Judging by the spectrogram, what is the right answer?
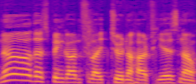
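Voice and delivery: put-on Indian accent. Retelling a phone call, quoting the woman who answered; Indian accent. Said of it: "Don't know what that accent".

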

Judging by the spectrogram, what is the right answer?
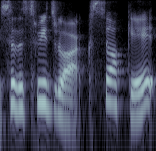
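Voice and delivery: badly done, fake put-on British accent. Speaker caps a point about the eight-hour workday in a bad fake British accent. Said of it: "That's a British accent".

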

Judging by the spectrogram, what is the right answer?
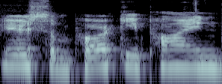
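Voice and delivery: put-on high-pitched elderly doctor voice. Playing a doctor character, in an old-man doctor voice. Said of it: "Sounds like an 80-year-old [name]".

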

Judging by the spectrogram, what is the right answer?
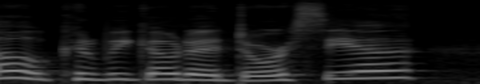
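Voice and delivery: slow, shy, hesitant, acted-out voice. Retelling a movie scene, a woman asking for a restaurant: imitating someone speaking shyly. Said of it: "she kinda goes shyly".

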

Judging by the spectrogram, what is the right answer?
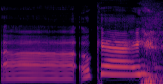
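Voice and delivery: the word okay said awkwardly and uneasily.

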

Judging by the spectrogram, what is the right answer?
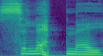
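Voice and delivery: hissed between clenched, gritted teeth. Narrator reads her own reply to a man whose breath reeks of alcohol, hissed through clenched teeth. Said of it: "väser jag genom sammanbitna tänder".

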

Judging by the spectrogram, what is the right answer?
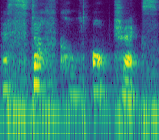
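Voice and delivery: spoken quietly. Bridie speaks to Dan O'Ryan, who is having trouble with his eyes, quietly. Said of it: "Bridie said quietly to Dan O'Ryan".

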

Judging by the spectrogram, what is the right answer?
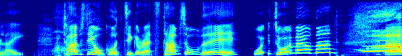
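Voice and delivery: Geordie accent, high and sing-song. On a podcast, co-hosts urge the speaker to show off a Newcastle accent. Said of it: "I can talk like Newcastle".

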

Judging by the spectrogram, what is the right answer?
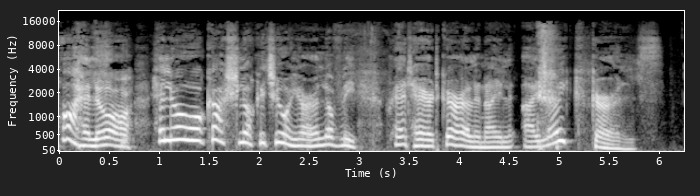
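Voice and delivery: bad, fake put-on Irish accent. Imitating the Irish guy in a film, in a bad Irish accent. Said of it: "has got a bad Irish accent".

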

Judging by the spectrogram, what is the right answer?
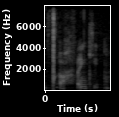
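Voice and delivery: tearful voice, talking through tears. Thanking another speaker for a compliment on the poems, crying while talking. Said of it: "Sorry, I cry a lot".

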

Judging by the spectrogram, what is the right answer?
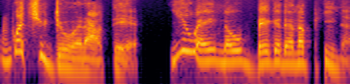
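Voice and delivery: mock condescending, belittling jeer with swooping pitch. Retelling a ballplayer taunting a pitcher: imitating a condescending remark. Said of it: "he says in a very condescending fashion".

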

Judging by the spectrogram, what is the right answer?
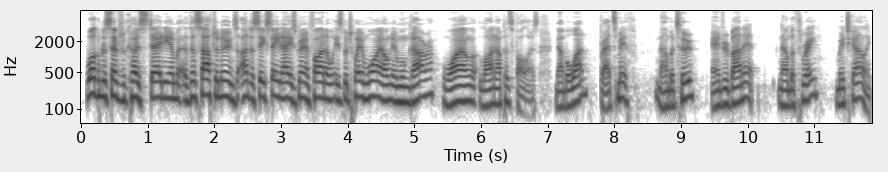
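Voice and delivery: sports ground PA announcer. Asked for a taste of the announcer voice, introducing players: stadium announcer voice. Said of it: "Now give me some players coming onto the field".

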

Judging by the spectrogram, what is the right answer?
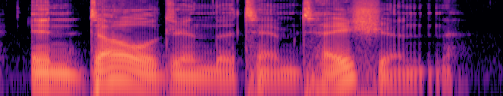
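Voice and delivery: grumbly, very low late-night commercial voiceover. Taking turns voicing a chocolate ad line for the others to judge, very low voice. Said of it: "Too low?".

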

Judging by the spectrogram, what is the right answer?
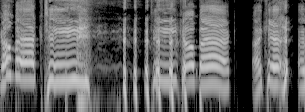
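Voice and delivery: very high, squeaky put-on voice. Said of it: "I'm sounding like a squeaky voice".

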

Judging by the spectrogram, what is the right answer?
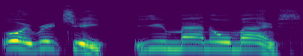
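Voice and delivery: jeering, high heckling shout. At football, speaker retells shouting out to Richie near the tunnel: retelling own shout. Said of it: "And I shouted out to him".

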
